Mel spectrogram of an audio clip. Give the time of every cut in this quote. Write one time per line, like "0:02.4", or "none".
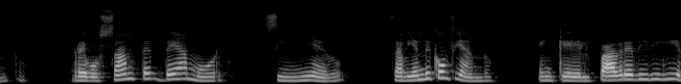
none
